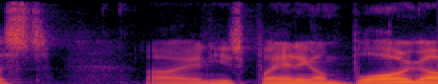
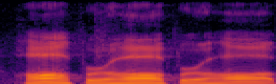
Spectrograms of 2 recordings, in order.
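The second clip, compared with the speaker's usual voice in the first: scream, higher and louder; 4 semitones higher, 8 dB louder than usual. Retelling a scene where a character is left behind: imitating Eleven screaming. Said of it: "Eleven is screaming".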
